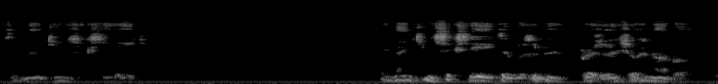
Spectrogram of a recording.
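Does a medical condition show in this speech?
Yes: Parkinson's.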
